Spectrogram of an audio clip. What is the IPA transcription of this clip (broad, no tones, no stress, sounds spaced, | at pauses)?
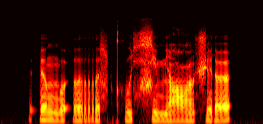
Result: ʔ ɘ ŋʷ œ ʔ ɤ r ɤ ɬ kʷʰ ɤ ç ɕ ɪ mʲ ɛ̃ ʕ ũ ʃ ɪ ɾ œ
